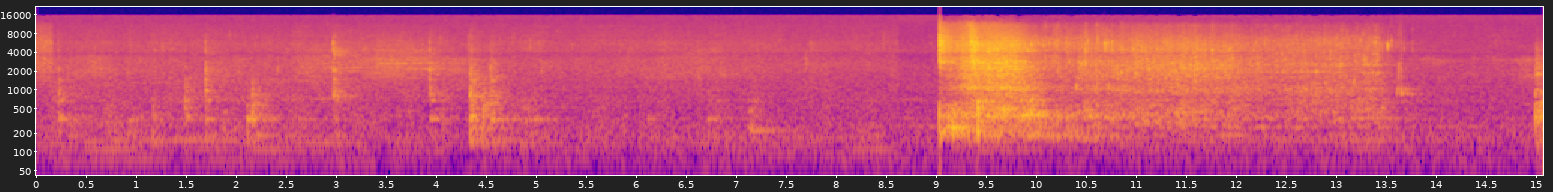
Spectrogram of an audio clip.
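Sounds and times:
water pouring into metal pot: 9.0 - 13.8.

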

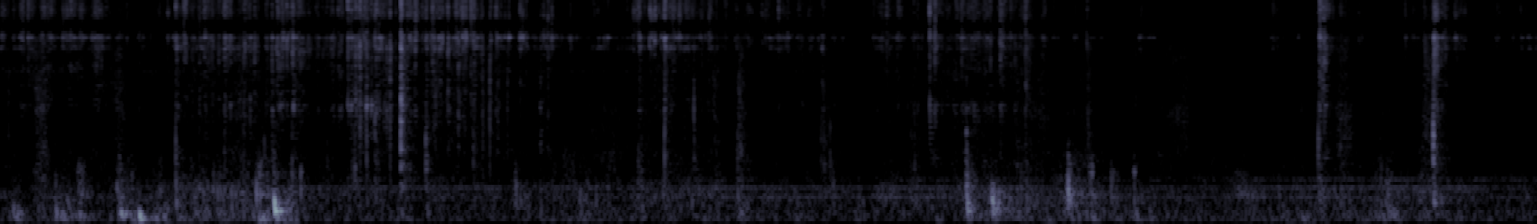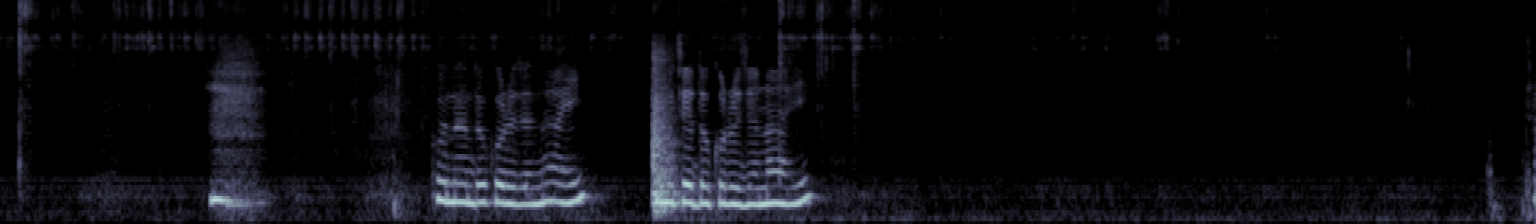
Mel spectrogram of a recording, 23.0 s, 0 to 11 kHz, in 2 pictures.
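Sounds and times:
cat moving on rug: 0.0 - 2.5.

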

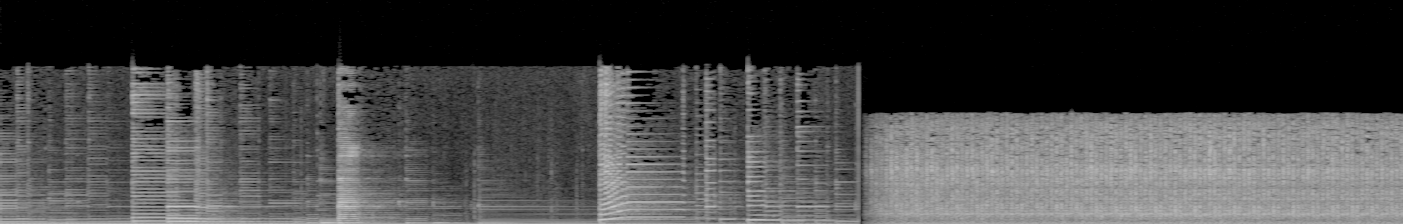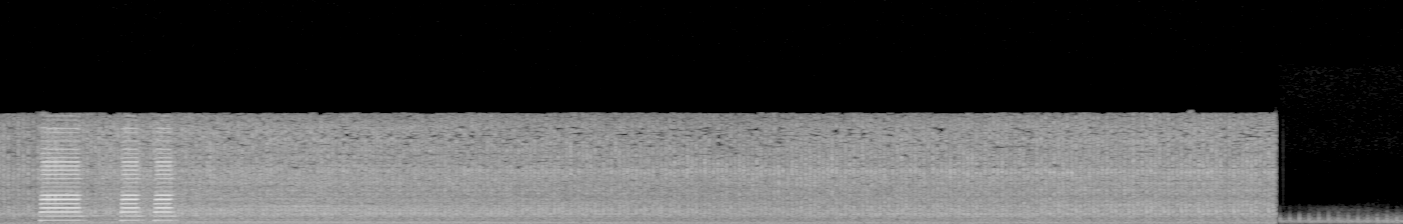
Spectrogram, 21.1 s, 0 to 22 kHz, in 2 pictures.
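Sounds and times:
truck engine running: 6.5 - 21.0
truck horn honks: 10.6 - 12.9.

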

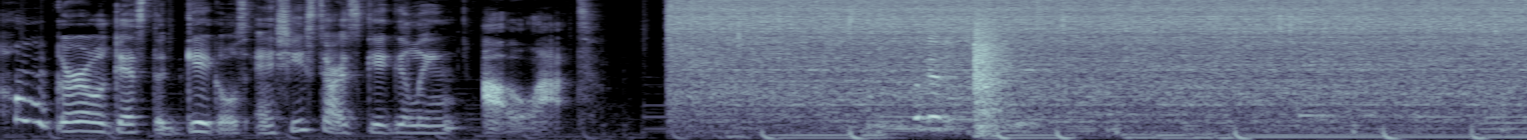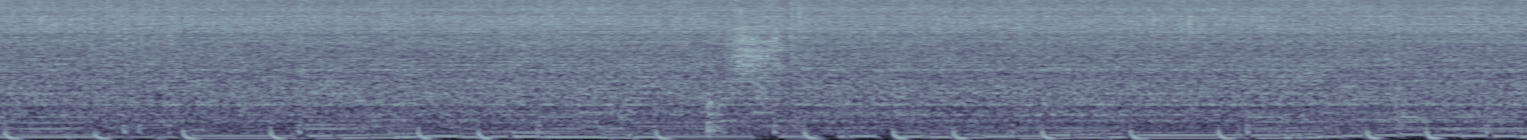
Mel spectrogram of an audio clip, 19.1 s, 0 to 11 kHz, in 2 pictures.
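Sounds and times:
soft background music: 0.0 - 19.0
faucet running into metal sink: 4.2 - 19.0.

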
